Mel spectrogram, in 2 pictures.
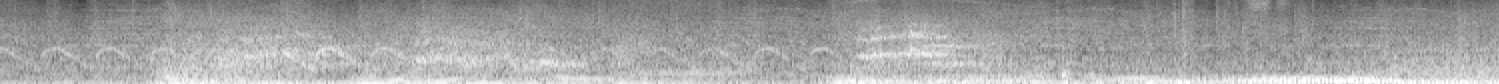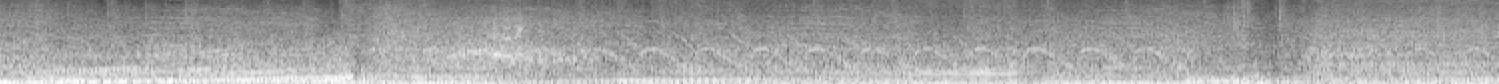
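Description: Car engines revving hard, climbing and falling in pitch through the gears, under a police siren wailing in a quick up-and-down pattern that is strongest in the first few seconds and again toward the end.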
